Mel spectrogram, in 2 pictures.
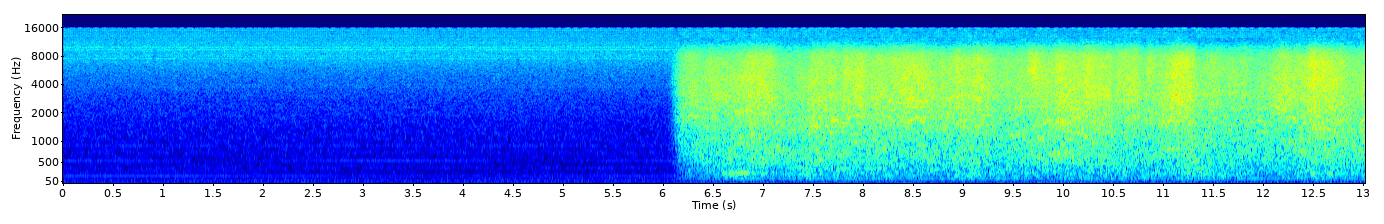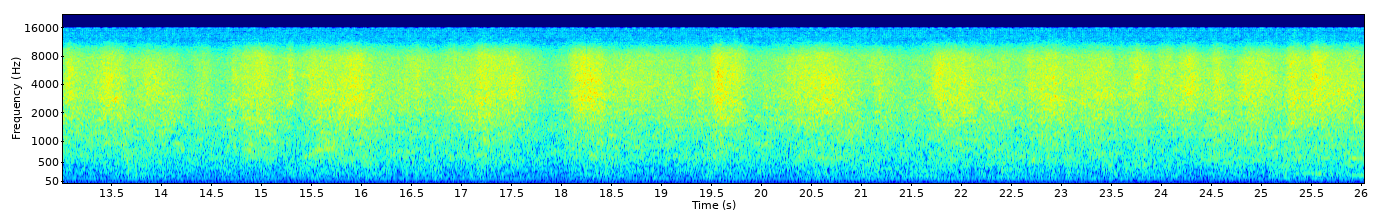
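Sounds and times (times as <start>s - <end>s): rushing hiss: 6.1s - 10.2s.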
